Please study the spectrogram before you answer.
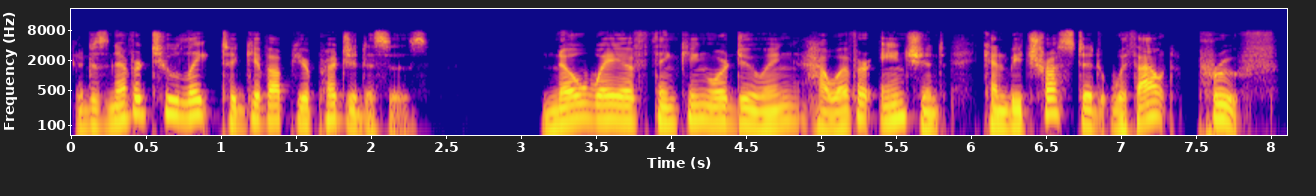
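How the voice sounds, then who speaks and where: A man narrating a literary audiobook in a measured, formal and expressive reading manner. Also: mid-range voice, dry recording, highs cut off.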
